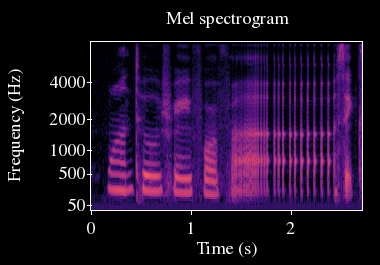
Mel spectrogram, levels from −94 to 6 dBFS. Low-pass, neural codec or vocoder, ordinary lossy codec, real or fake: none; none; none; real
